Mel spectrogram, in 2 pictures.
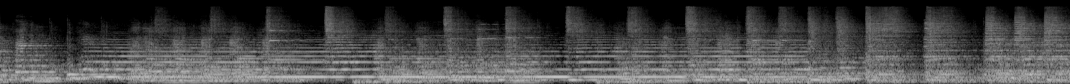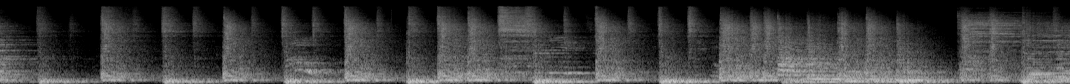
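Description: Jazz big band of saxophones, trumpets, tuba and drum kit playing. It starts with held horn chords, then from about eight seconds in moves into short, punchy ensemble hits with sharp drum strikes.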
